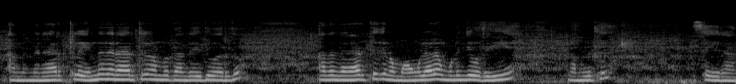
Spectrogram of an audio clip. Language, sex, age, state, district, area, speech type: Tamil, female, 30-45, Tamil Nadu, Tiruvallur, urban, spontaneous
